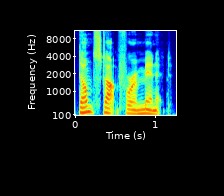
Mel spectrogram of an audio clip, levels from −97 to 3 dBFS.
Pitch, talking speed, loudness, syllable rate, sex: 165 Hz, 235 wpm, -18 LUFS, 6.0 syllables/s, female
